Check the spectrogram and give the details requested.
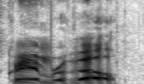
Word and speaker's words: Graham Revell: film inial more familial score by graham Revell pronounced graham Revell okay it's graham Revell Graham Revell all the production on that movie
